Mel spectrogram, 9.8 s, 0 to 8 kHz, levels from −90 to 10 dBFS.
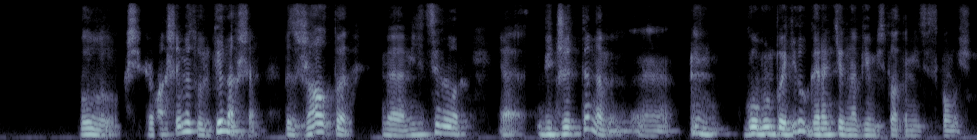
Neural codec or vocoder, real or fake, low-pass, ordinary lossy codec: codec, 16 kHz, 4 kbps, FreqCodec, smaller model; fake; 7.2 kHz; none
